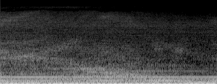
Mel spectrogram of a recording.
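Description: A steady, loud low drone with a deep rumble under it, the sound effect of an animated production-company logo sting.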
